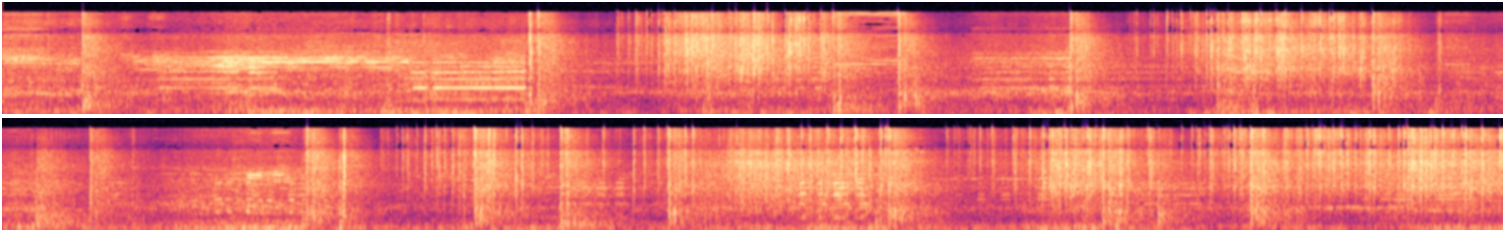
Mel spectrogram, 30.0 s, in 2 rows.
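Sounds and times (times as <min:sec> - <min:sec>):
fireworks bangs: 0:00.1 - 0:02.0, 0:03.0 - 0:16.6, 0:17.5 - 0:30.0.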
